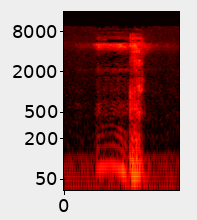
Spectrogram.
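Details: Middle-aged man asleep, 15 Feb 2022: low rattling snore followed by a sudden loud snort ("fa!"); brief airflow interruption, recorder unsure whether apnea or a chance blockage.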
